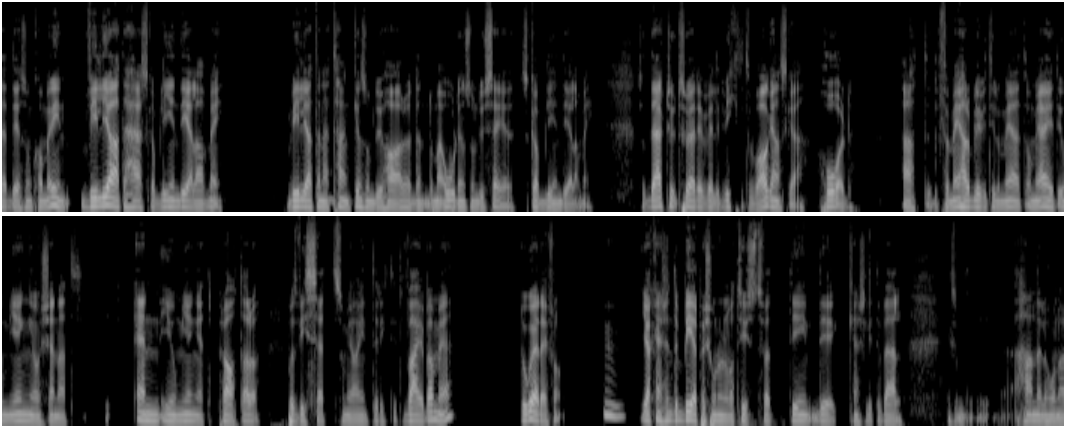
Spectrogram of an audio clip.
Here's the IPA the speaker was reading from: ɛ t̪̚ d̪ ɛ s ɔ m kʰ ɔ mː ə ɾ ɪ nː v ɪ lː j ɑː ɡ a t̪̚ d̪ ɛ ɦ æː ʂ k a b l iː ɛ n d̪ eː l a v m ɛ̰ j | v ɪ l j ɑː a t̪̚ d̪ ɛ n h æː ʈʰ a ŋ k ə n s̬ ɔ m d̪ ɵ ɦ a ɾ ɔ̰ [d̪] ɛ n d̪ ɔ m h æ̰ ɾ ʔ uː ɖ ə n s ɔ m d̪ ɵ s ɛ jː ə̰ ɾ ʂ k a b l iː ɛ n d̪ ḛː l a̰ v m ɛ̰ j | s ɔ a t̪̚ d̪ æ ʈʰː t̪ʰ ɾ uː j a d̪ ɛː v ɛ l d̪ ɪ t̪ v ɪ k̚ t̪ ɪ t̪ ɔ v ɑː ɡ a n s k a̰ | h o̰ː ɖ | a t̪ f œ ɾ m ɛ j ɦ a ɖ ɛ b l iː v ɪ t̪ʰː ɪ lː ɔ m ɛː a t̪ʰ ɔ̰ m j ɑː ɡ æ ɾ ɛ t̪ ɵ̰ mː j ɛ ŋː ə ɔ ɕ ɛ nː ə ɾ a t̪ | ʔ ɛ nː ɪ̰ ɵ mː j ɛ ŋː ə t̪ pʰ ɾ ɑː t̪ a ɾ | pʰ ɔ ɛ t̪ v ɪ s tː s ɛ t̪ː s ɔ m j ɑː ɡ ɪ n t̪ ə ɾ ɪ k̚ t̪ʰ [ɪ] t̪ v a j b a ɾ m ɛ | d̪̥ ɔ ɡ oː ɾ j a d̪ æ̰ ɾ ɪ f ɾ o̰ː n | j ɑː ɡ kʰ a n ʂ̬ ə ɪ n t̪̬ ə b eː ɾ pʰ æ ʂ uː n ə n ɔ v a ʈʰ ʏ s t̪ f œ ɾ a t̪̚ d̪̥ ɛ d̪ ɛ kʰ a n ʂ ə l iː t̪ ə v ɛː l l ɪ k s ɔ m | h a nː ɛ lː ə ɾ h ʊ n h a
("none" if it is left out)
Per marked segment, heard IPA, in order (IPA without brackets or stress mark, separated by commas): d̪, ɪ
